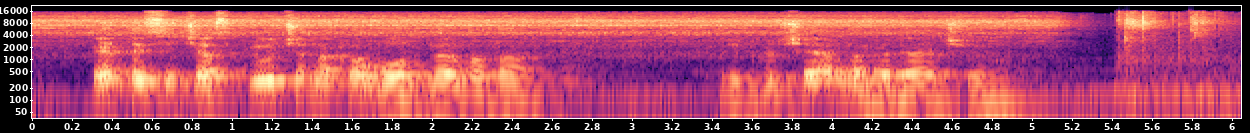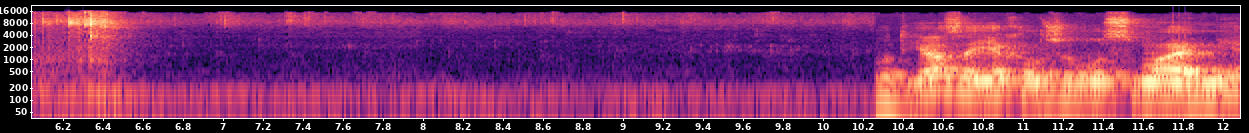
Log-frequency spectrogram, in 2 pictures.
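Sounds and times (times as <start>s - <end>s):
tap water running into basin: 0.0s - 10.4s.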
